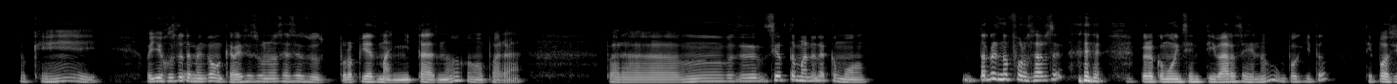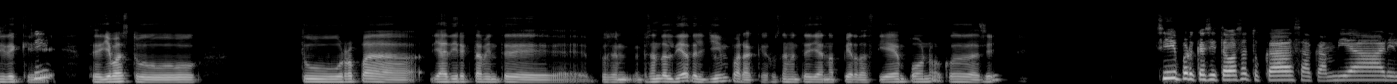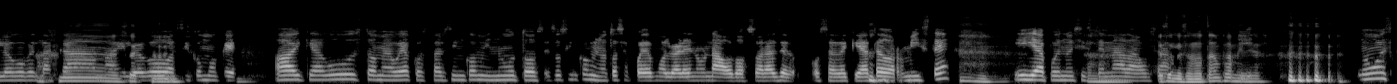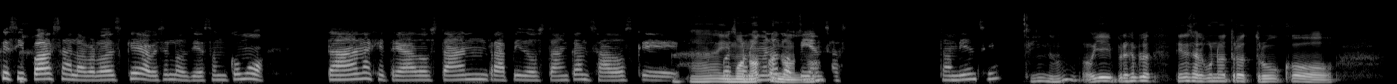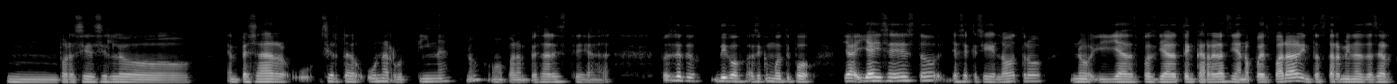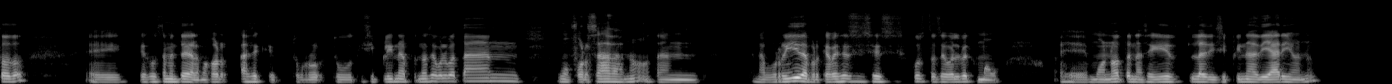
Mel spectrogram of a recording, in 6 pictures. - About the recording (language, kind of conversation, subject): Spanish, podcast, ¿Qué papel tiene la disciplina frente a la motivación para ti?
- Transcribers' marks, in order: chuckle; other background noise; chuckle; chuckle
